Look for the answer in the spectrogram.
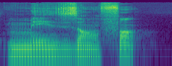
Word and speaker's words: mes enfants: And it ends in an S, so normally the S is silent, but when it's followed by a vowel, it becomes mes, in this case, mes enfants.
